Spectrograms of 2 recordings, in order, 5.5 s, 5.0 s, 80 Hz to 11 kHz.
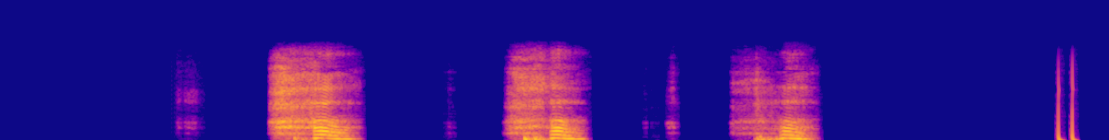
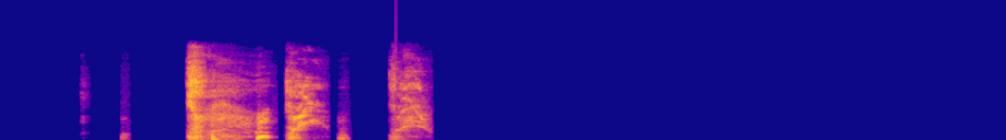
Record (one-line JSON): {"exhalation_length": "5.5 s", "exhalation_amplitude": 26894, "exhalation_signal_mean_std_ratio": 0.33, "cough_length": "5.0 s", "cough_amplitude": 30544, "cough_signal_mean_std_ratio": 0.23, "survey_phase": "beta (2021-08-13 to 2022-03-07)", "age": "45-64", "gender": "Female", "wearing_mask": "No", "symptom_cough_any": true, "symptom_fever_high_temperature": true, "symptom_onset": "4 days", "smoker_status": "Never smoked", "respiratory_condition_asthma": false, "respiratory_condition_other": false, "recruitment_source": "Test and Trace", "submission_delay": "2 days", "covid_test_result": "Negative", "covid_test_method": "RT-qPCR"}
